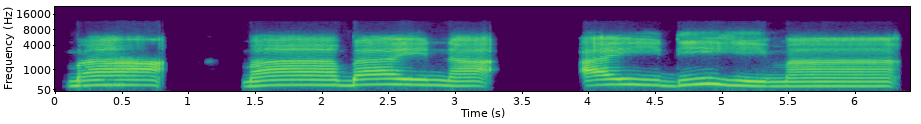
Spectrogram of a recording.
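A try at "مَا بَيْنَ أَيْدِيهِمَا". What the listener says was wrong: Ih-nya pendek. Ayo lagi.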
